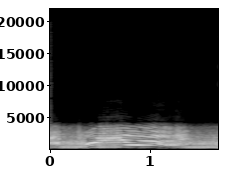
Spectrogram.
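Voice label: player killed enemy, mood low, Russian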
